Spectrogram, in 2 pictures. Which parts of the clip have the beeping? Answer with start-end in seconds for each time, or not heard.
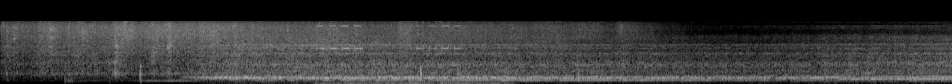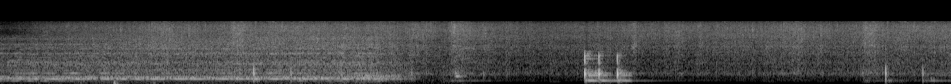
3.1-5.2.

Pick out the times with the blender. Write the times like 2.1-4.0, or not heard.
1.8-13.8.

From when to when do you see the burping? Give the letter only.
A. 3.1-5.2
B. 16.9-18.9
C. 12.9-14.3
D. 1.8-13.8
C.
